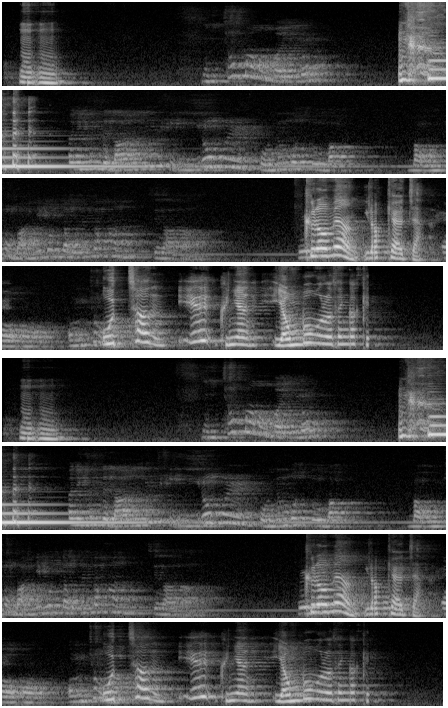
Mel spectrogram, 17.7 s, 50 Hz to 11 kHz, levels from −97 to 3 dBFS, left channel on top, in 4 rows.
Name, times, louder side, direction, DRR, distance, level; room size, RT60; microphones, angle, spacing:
voice 1, 0.2-0.6 4.0-4.8 11.9-13.1 14.3-17.0, left 5 dB, 85° left, 0.7 m, -22 dB
voice 2, 2.0-3.2 5.1-7.8 8.5-10.8 11.8-12.1 12.7-12.8 13.3-14.8, right 1 dB, 60° right, 5.2 m, -36 dB
Harp, 4.2-6.0 6.4-6.8 7.3-7.4, right 1 dB, 20° left, 1.2 m, -20 dB
26.5 x 15.0 x 8.8 m
head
